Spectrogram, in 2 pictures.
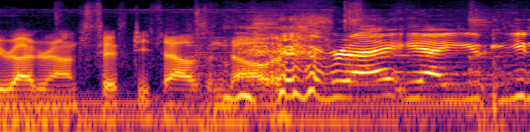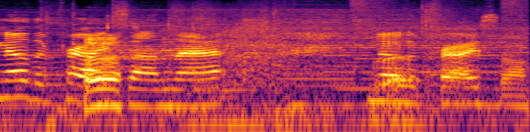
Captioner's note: laughs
